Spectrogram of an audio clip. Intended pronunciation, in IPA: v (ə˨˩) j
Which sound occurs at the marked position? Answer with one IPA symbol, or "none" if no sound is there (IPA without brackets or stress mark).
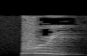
ə˧˥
